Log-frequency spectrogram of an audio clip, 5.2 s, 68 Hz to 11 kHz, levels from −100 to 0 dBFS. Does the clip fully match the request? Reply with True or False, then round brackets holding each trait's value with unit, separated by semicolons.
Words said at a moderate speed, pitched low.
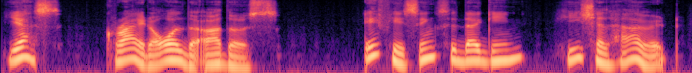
False (160 wpm; 155 Hz)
